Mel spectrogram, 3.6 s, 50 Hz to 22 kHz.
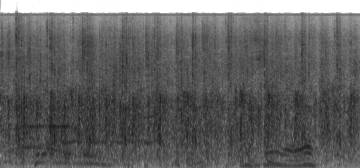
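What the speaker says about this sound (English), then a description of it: "let's give another round of applause for our panelists" Sustained applause from a large audience for a panel at Fantastic Arcade 2017, loud and steady throughout, with some voices mixed into the clapping.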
